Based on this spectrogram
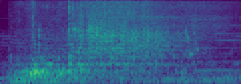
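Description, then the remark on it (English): A toilet flushes: a sudden loud rush of water that swirls and gurgles, then gradually drains away and fades over a couple of seconds, with no voices. “Oh, yes, there's nothing better than sitting on a gold-plated toilet seat in the middle of the ocean to make you feel important.”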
